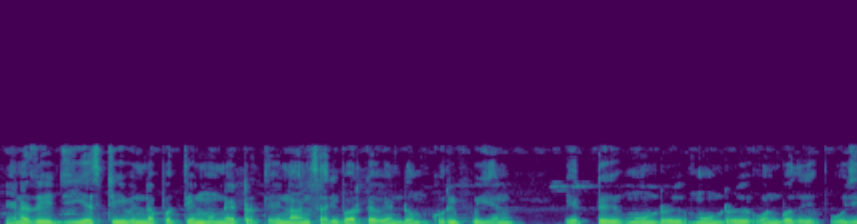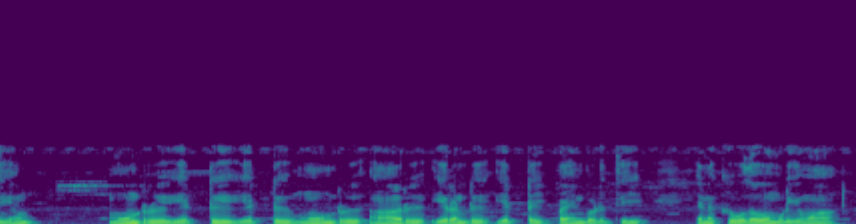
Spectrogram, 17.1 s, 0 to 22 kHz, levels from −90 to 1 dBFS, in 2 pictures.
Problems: none marked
